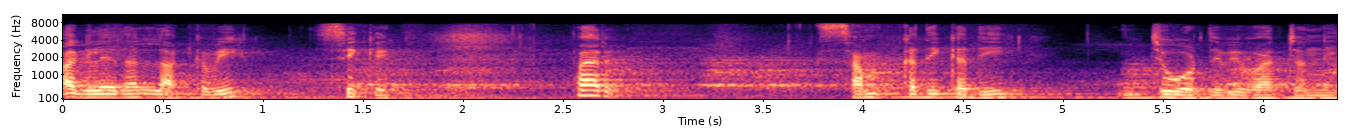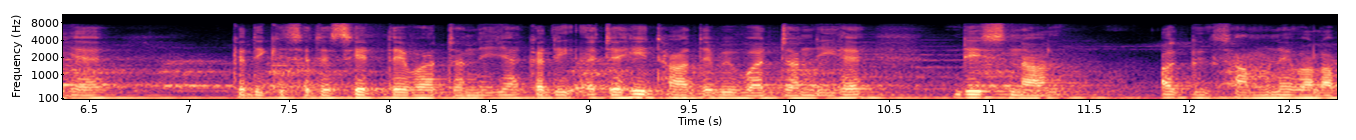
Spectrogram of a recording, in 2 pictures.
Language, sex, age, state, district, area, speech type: Punjabi, male, 30-45, Punjab, Amritsar, urban, spontaneous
